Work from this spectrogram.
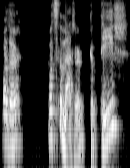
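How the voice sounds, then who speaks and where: An actor playing young prince Hamlet as a tough mobster who shouts his lines, on a theater stage. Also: mid-range voice, very animated, drawn-out words, slightly rough, heavily acted. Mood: menacing. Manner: shouting, tags lines with "capiche". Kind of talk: comic stage acting.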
